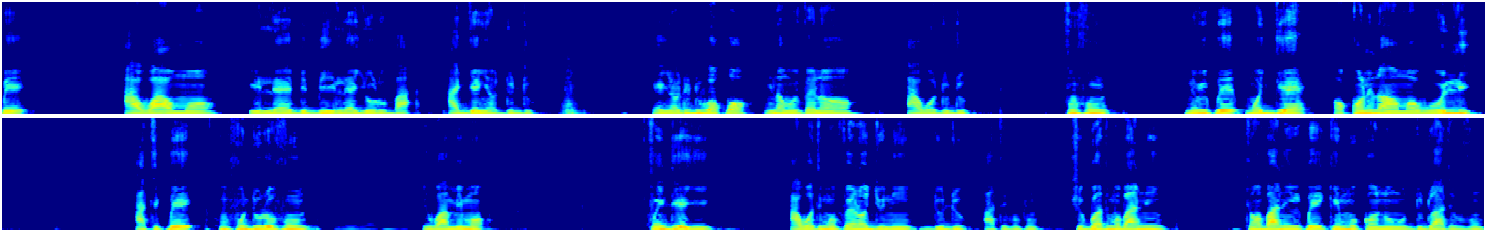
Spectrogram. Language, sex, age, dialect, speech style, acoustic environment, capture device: Yoruba, male, 25-34, Nigeria - Nigerian Standard, happy, silence; nature, mobile / Linux / Chrome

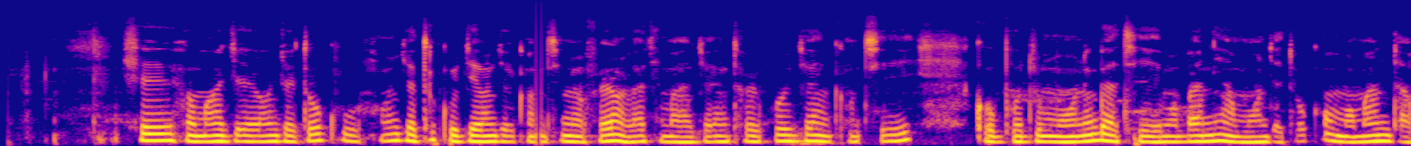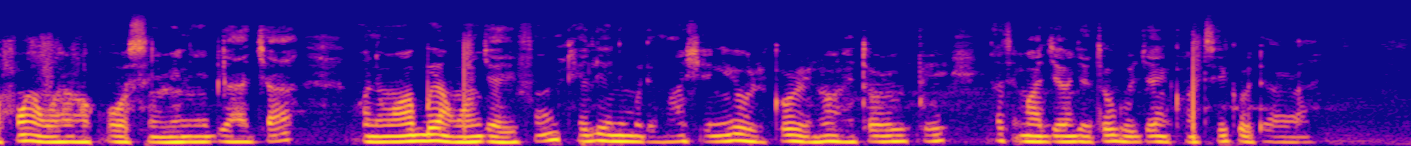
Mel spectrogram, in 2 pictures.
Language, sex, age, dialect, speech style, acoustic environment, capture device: Yoruba, male, 25-34, Nigeria - Lagos Yoruba, relaxed, nature, mobile / Linux / Chrome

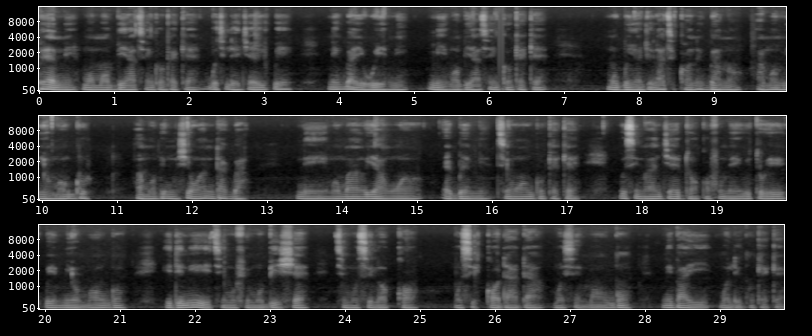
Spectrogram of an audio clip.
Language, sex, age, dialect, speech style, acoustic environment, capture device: Yoruba, male, 25-34, Nigeria - Lagos Yoruba, relaxed, nature, mobile / Linux / Chrome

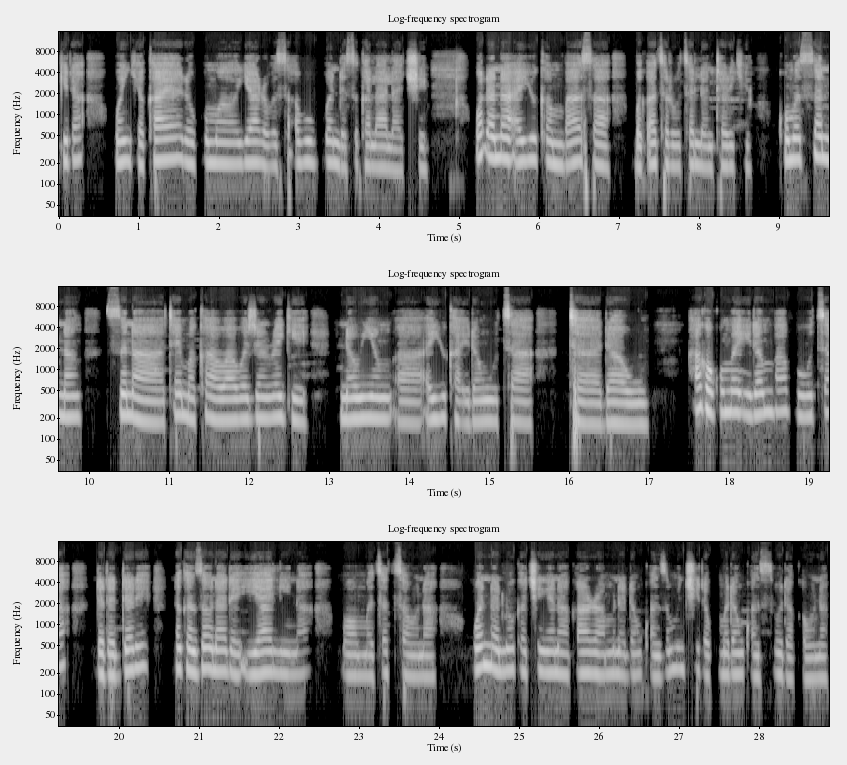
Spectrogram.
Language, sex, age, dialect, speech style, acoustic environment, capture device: Hausa, female, 25-34, Nigeria - Kano, happy; tired; nervous; stressed, people talking; appliances; traffic; music, mobile / Linux / Chrome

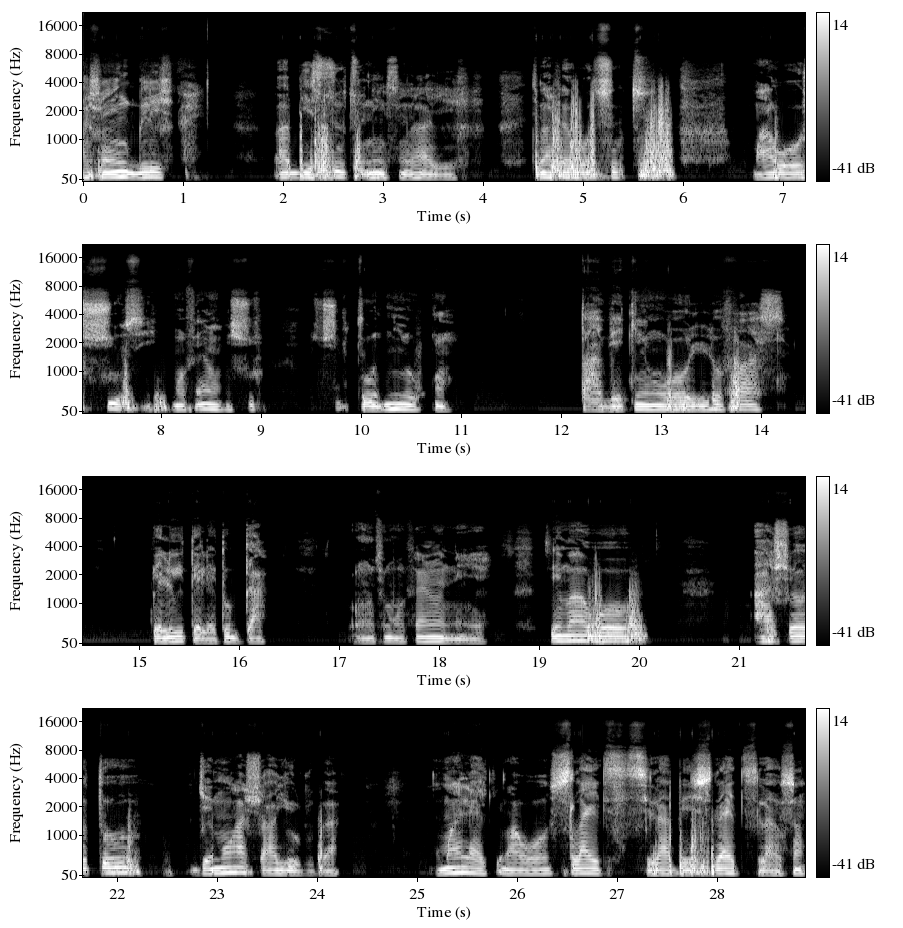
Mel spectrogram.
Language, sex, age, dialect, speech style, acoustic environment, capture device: Yoruba, male, 25-34, Nigeria - Ibadan, happy; relaxed, nature, mobile / Linux / Chrome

